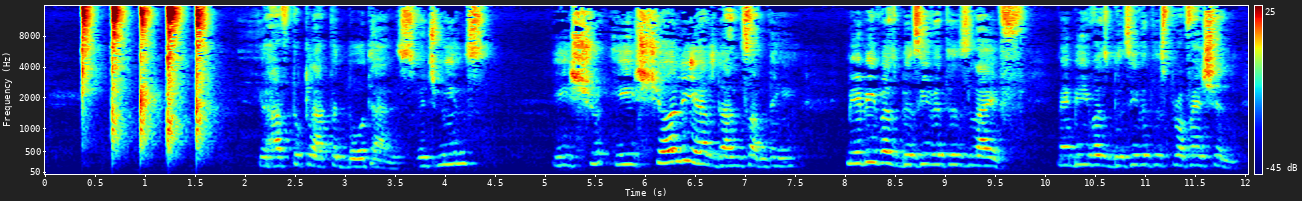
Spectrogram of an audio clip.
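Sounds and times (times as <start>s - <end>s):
hands clapping: 0.4s - 1.8s.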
